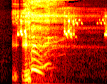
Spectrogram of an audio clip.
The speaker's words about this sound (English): Turn the damn crickets off.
